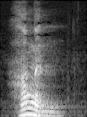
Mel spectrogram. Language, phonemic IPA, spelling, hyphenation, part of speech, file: Dutch, /ˈɦɑŋə(n)/, hangen, han‧gen, verb, Nl-hangen.ogg
- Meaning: to hang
